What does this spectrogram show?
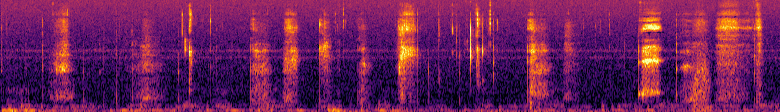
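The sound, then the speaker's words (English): A voice imitates a plunger against a wall with a series of wet, airy sucking and smacking mouth sounds, repeated in an irregular rhythm over about ten seconds, with no speech. “Why do you sound like a plunger that's against the wall? That's not anything. That's just air.”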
